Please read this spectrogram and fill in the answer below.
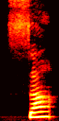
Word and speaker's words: Sábado: Sábado. Sábado. Sábado. That's Saturday. And again, you put your stress sound over that syllable where you see the accent mark.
